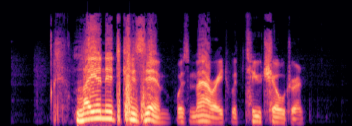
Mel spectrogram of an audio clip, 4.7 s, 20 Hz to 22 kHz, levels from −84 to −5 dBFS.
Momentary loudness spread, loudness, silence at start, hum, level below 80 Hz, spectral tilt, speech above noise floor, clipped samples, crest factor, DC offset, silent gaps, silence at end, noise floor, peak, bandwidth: 16 LU; -11 LUFS; 0.7 s; none; -50 dBFS; -4.5 dB/octave; 54 dB; under 0.1%; 14 dB; under 0.1%; none; 0.65 s; -66 dBFS; 0 dBFS; 15.5 kHz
